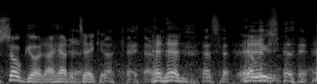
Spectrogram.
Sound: laughs

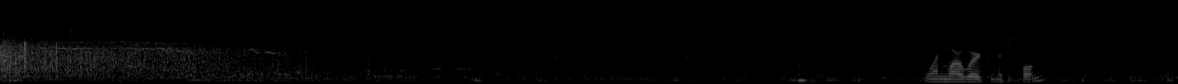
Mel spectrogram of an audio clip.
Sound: cheers and applause

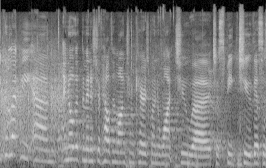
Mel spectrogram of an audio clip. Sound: applause

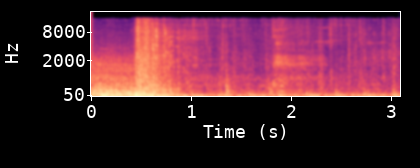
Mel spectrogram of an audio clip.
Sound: suspenseful music; door opening; grunting

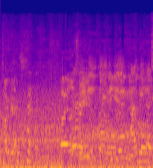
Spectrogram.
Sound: laughs; radio cuts off speaker

